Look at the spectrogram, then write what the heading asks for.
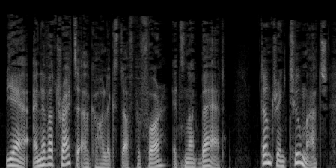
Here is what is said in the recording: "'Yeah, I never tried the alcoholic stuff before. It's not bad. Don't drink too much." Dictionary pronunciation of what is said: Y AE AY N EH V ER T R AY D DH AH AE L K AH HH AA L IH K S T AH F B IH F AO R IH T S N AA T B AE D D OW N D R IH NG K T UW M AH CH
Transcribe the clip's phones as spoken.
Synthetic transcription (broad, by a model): Y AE AY N EH V ER T R AY D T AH AE L K AH HH AA L IH K S T AH F B IH F AO R IH T S N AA T B AE D D OW N D R IH NG K T UW M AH CH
